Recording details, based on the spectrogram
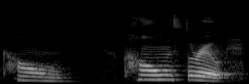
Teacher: And notice that B is silent.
